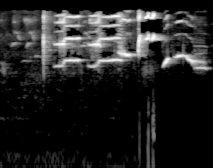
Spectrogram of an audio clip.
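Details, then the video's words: Flowerpecker lure song: a continuous run of high, thin, wavering whistles and sharp notes, ending in a downslurred whistle, with a couple of loud knocking clicks. "Pancingan Ampuh BURUNG TLEDEKAN"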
